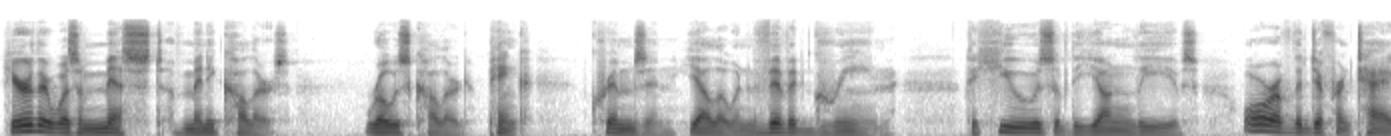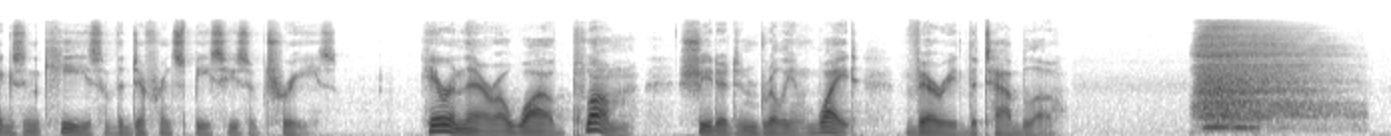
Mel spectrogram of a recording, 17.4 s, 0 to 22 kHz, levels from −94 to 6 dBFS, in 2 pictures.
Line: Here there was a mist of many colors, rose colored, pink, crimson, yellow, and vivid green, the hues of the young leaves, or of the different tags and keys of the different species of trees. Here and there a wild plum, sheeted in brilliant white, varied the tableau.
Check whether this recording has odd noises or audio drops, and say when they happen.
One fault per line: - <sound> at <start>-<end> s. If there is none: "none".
- sigh at 16.1-17.3 s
